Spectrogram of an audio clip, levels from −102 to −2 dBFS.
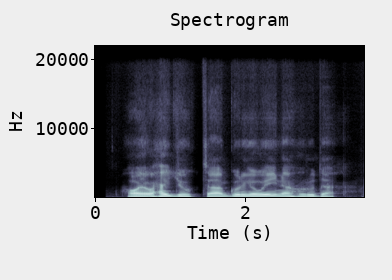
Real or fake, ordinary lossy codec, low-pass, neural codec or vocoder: fake; none; 19.8 kHz; autoencoder, 48 kHz, 128 numbers a frame, DAC-VAE, trained on Japanese speech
